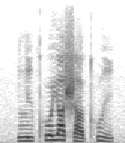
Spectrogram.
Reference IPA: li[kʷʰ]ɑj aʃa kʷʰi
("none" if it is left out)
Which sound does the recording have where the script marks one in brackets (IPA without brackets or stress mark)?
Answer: kʷʰ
